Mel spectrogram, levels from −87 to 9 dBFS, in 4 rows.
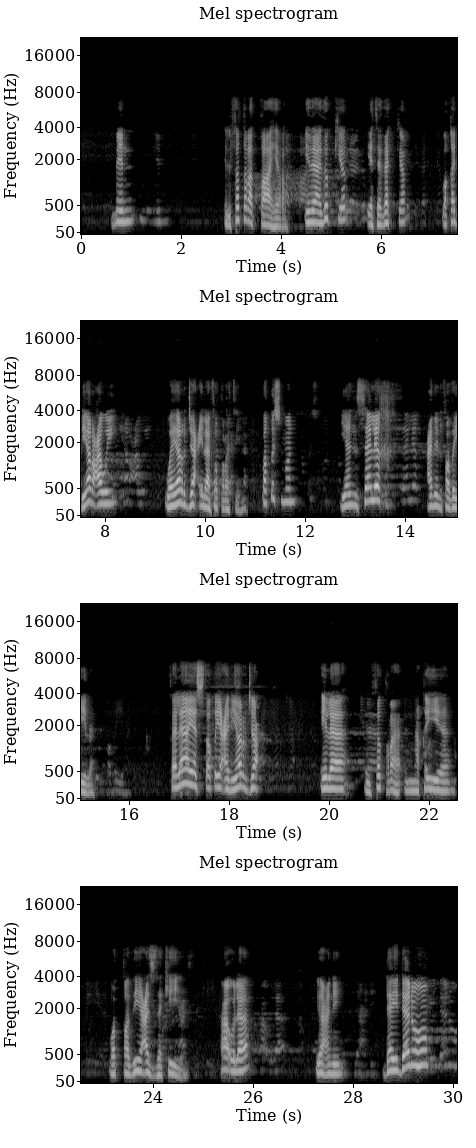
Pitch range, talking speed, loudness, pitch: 160-220 Hz, 55 wpm, -23 LUFS, 190 Hz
